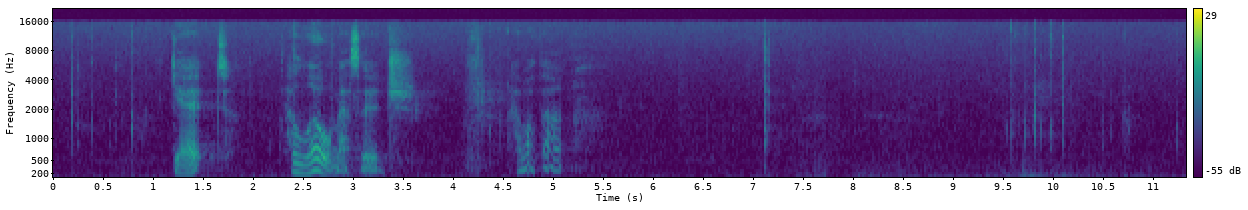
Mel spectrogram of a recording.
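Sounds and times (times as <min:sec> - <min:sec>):
low steady hum: 0:00.0 - 0:11.3
presenter typing a command on a computer keyboard: 0:00.1 - 0:01.0, 0:09.5 - 0:11.3
speech: 0:01.2 - 0:01.8, 0:02.4 - 0:03.6, 0:04.6 - 0:05.2.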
